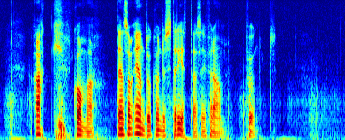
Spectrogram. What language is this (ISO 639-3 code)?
swe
